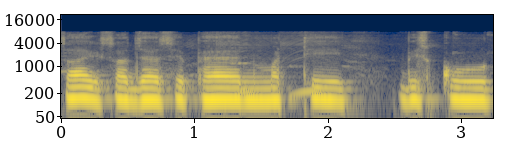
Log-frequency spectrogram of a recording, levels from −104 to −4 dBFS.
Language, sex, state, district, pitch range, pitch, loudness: Hindi, male, Haryana, Charkhi Dadri, 135-140 Hz, 140 Hz, -15 LUFS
